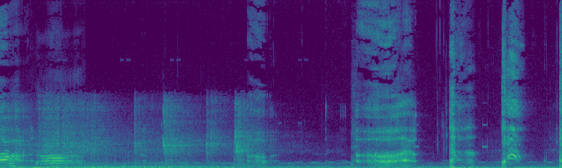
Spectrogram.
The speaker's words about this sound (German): warum röchelst du denn so? was ist passiert?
